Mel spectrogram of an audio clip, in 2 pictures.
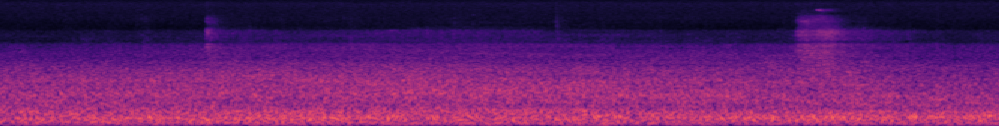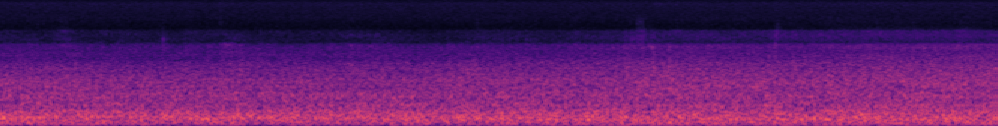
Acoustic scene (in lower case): street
